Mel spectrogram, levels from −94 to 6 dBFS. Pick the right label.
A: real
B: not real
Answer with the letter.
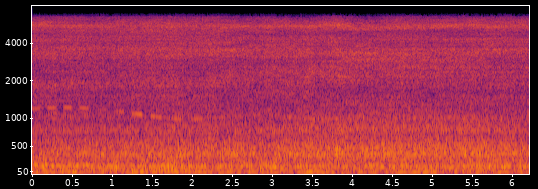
A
